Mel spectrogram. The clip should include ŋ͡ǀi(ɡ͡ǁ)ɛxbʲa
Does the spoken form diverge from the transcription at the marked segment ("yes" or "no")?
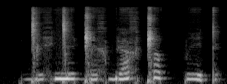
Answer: no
